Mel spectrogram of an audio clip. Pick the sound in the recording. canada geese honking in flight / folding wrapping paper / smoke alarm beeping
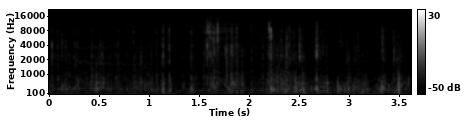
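folding wrapping paper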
